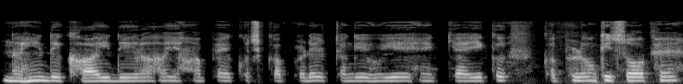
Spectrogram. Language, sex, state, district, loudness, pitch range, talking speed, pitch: Hindi, male, Madhya Pradesh, Katni, -19 LUFS, 160-175 Hz, 150 wpm, 170 Hz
